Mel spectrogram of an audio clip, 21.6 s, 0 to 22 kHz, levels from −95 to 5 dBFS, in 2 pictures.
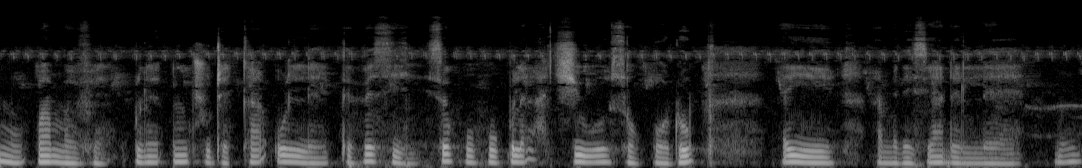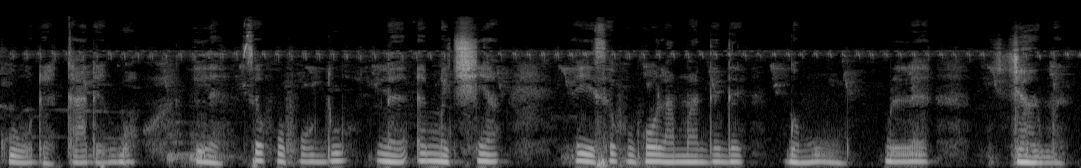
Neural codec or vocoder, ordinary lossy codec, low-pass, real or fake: none; AAC, 64 kbps; 14.4 kHz; real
